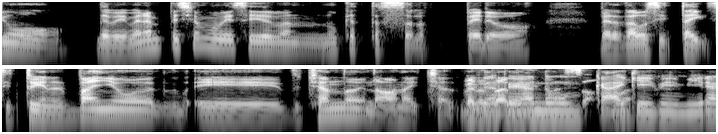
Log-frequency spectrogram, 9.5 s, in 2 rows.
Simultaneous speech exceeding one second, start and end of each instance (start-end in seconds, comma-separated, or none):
7.8-9.0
